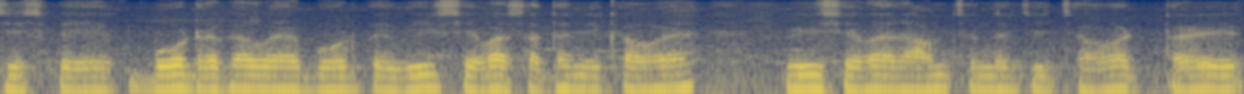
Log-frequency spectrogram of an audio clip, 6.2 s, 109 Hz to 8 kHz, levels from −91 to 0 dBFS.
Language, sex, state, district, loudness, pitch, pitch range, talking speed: Hindi, male, Rajasthan, Bikaner, -18 LUFS, 125 Hz, 120-130 Hz, 185 wpm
